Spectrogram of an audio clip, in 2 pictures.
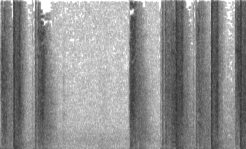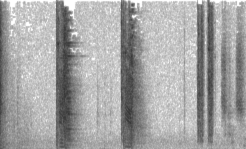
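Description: Assault rifle gunfire in the video game Ride to Hell Retribution, loud sharp shots in short bursts and single cracks spaced irregularly, close and punchy.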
